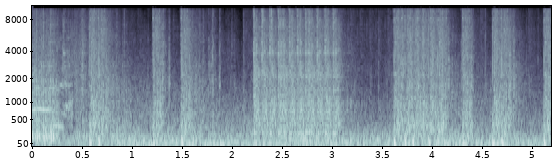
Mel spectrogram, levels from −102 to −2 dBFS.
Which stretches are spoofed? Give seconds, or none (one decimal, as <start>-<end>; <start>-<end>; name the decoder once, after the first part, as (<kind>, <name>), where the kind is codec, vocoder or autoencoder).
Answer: 2.5-3.9 (vocoder, Vocos)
